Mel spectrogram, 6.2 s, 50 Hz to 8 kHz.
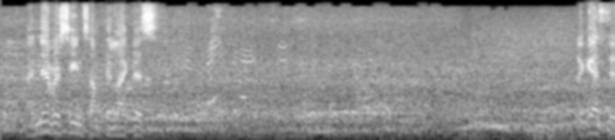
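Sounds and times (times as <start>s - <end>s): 
heavy tropical storm rain: 0.0s - 6.1s
speech: 0.3s - 1.9s, 5.8s - 6.1s.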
